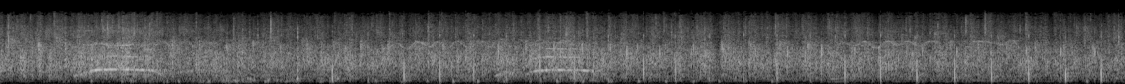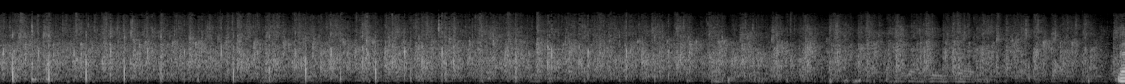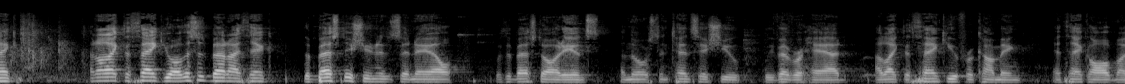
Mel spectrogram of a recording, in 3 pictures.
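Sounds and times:
crowd applauding people being honoured at an evening event: 0.0 - 23.4
speech: 22.5 - 22.8, 23.4 - 33.7.

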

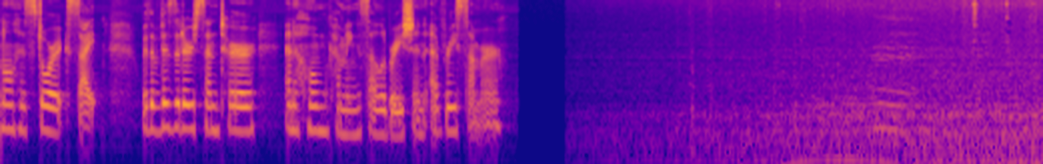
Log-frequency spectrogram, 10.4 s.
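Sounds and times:
speech: 0.0 - 5.1
car engine and tyre rumble driving down a country road on the Wyoming-Nebraska border: 5.7 - 10.4.

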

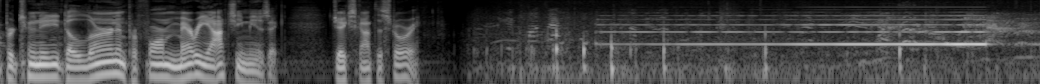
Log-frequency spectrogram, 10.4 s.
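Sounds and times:
speech: 0.0 - 4.3
school bell ringing at Chavez Huerta Preparatory Academy: 5.8 - 10.3.

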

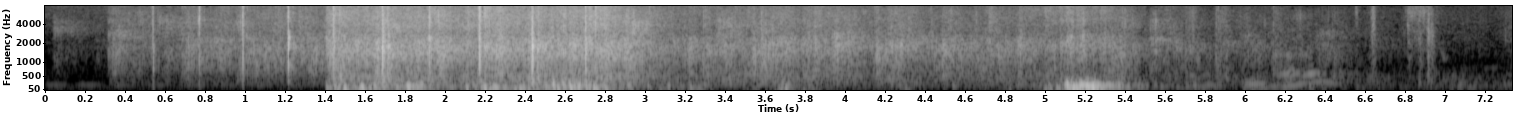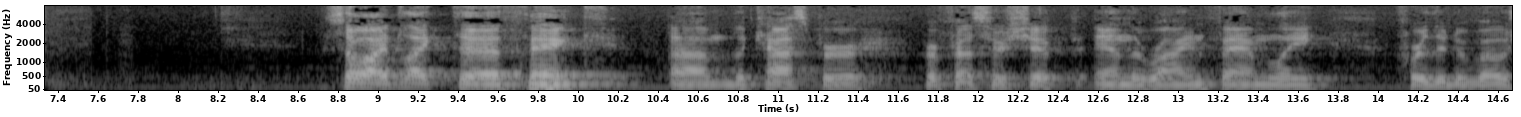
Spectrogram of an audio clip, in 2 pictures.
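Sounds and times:
scattered audience applause welcoming a professor on a university campus: 0.2 - 7.0
murmuring voices: 1.4 - 6.7
speech: 8.8 - 14.6.

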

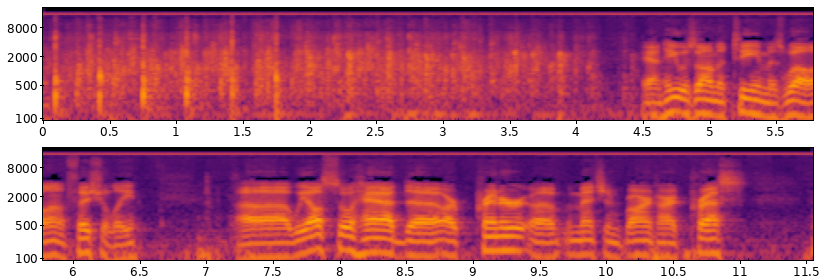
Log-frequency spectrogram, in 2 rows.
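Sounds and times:
audience applause: 0.0 - 4.5
speech: 4.5 - 6.6, 7.2 - 11.5.

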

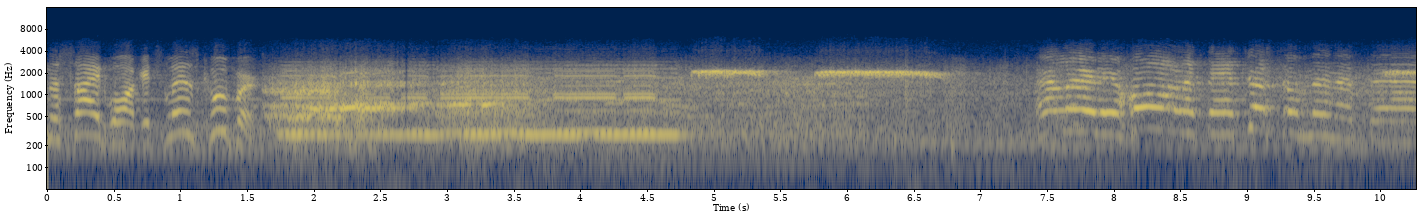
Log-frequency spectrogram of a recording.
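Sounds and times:
traffic: 0.0 - 10.2
speech: 0.1 - 3.5, 7.9 - 10.2
police officer's whistle: 2.1 - 6.8.

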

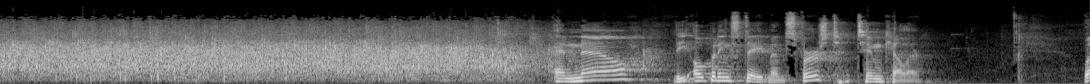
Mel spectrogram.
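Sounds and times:
audience applause: 0.0 - 6.6
speech: 5.6 - 9.4.

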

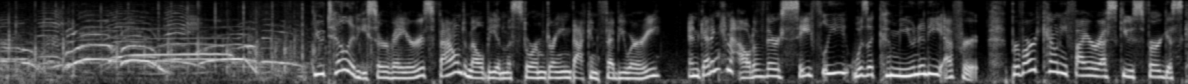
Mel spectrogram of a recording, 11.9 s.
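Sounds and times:
big crowd applauding and cheering: 0.0 - 3.3
speech: 3.2 - 11.8.

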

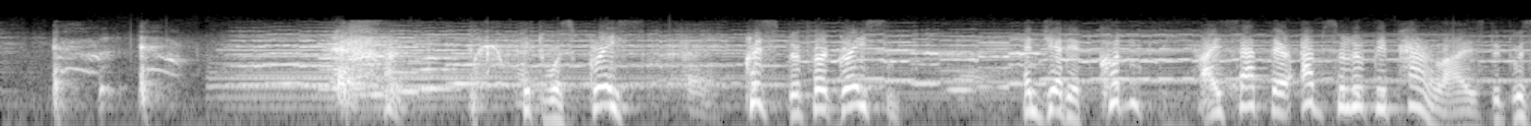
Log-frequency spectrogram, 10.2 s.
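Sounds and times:
man coughing on a nearby cot: 0.4 - 1.3, 2.2 - 3.6
hoarse rasping throat sound: 2.3 - 3.5
speech: 3.5 - 4.3, 5.0 - 6.1, 6.8 - 10.2.

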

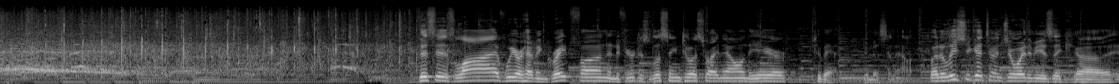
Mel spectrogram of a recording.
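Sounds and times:
live audience applause at a music show on the University of West Florida's Pensacola campus: 0.0 - 5.1
speech: 4.2 - 11.1.

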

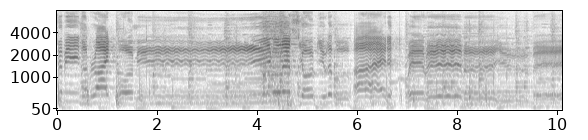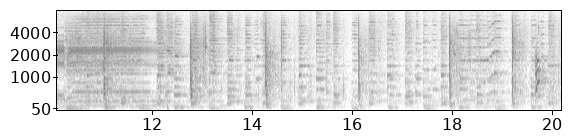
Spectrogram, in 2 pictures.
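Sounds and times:
orchestral music track: 0.1 - 20.1
speech: 0.2 - 2.2, 4.8 - 8.0
axe chopping wood: 11.0 - 11.4, 12.3 - 13.3, 14.1 - 14.9, 16.0 - 16.6, 17.8 - 18.4, 19.1 - 19.9.

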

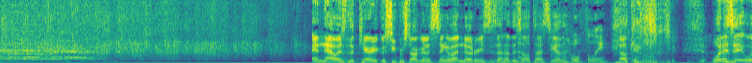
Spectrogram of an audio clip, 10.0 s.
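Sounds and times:
audience applause for notaries at a live show: 0.0 - 4.2
speech: 4.2 - 10.0.

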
